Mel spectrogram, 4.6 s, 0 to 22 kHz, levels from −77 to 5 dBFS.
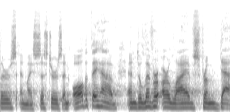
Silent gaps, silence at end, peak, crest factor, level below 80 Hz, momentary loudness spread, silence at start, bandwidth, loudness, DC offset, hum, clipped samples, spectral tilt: none; 0 s; -12 dBFS; 16 dB; -74 dBFS; 8 LU; 0 s; 15.5 kHz; -30 LUFS; under 0.1%; none; under 0.1%; -6.5 dB/octave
